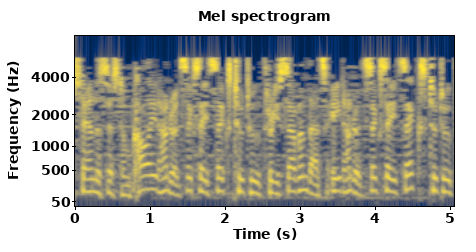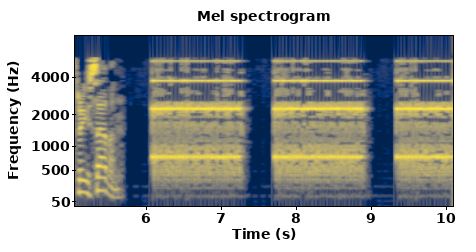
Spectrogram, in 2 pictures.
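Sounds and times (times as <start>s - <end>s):
speech: 0.1s - 6.2s
telephone ringing with a bright buzzy bell: 6.1s - 10.0s.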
